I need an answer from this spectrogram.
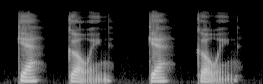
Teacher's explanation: The T in get stops quickly. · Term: glottal stop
